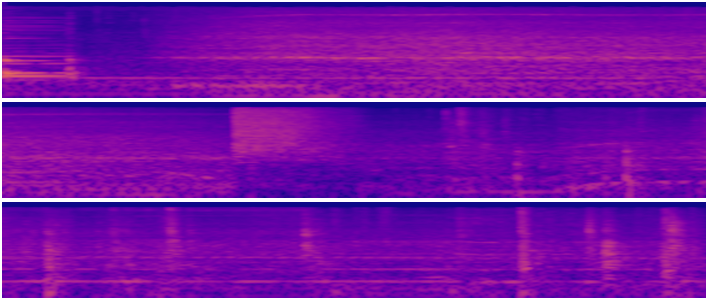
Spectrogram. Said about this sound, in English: Gonna have to take a break because of the trash truck now.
